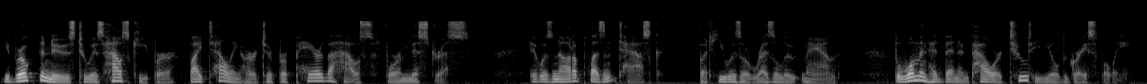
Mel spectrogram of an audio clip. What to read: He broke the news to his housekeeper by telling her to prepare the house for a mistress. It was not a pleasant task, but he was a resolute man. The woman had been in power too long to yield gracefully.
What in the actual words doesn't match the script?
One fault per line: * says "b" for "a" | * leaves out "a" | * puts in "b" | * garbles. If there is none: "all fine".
* leaves out "long"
